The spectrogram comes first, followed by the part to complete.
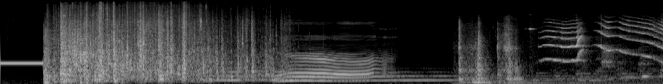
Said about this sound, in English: I was down the hall and heard the loudest crack.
